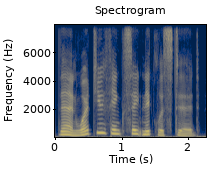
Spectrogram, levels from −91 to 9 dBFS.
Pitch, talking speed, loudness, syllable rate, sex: 210 Hz, 210 wpm, -17 LUFS, 4.8 syllables/s, female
